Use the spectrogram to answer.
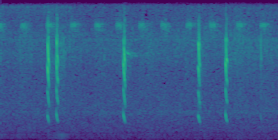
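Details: Five high, sharp chips, two closely paired at the start, from hummingbirds crowding two feeders in front of a house, against a quiet hiss.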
